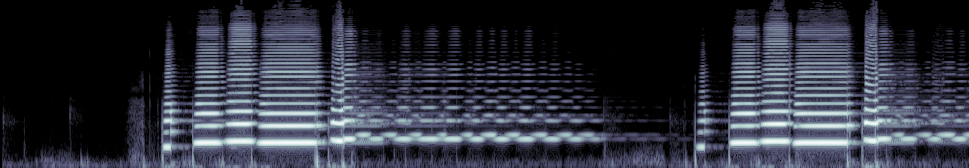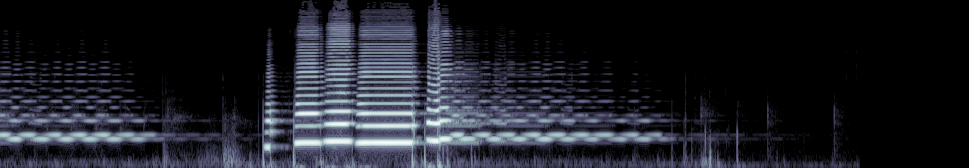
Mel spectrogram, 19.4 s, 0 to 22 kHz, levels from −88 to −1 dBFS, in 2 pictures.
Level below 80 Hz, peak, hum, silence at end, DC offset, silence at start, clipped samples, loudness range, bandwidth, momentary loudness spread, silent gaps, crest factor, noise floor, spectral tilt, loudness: -48 dBFS; 0 dBFS; none; 3.2 s; under 0.1%; 1.6 s; under 0.1%; 16 LU; 14.5 kHz; 21 LU; none; 12 dB; under -90 dBFS; -1 dB/octave; -8 LUFS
